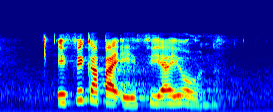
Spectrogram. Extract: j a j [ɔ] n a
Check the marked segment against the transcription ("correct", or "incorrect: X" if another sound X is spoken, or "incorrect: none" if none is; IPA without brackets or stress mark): incorrect: ɔː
